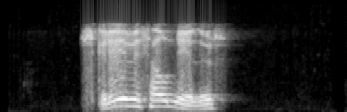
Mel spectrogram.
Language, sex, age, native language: Icelandic, male, 50-59, Icelandic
